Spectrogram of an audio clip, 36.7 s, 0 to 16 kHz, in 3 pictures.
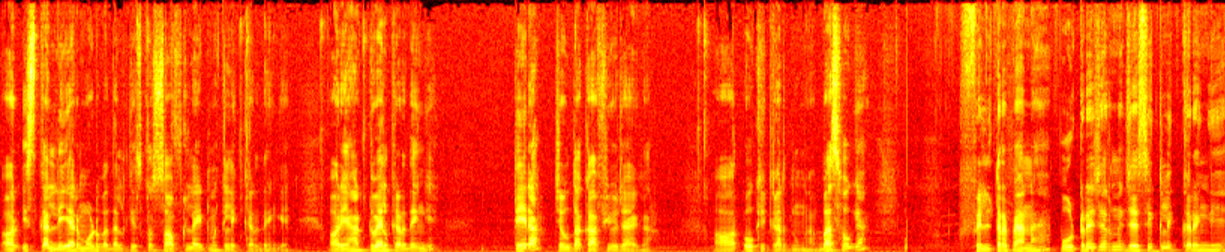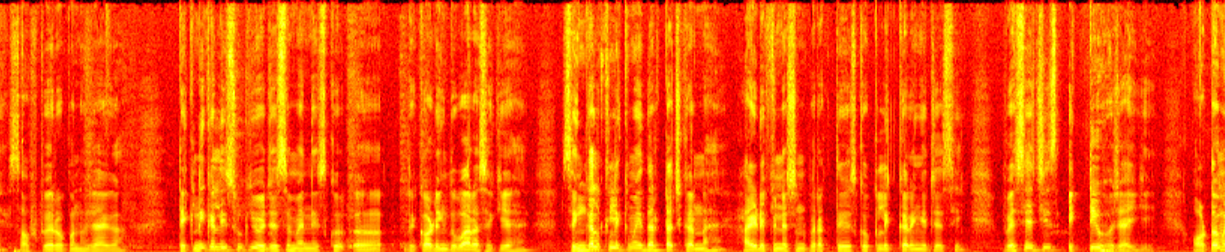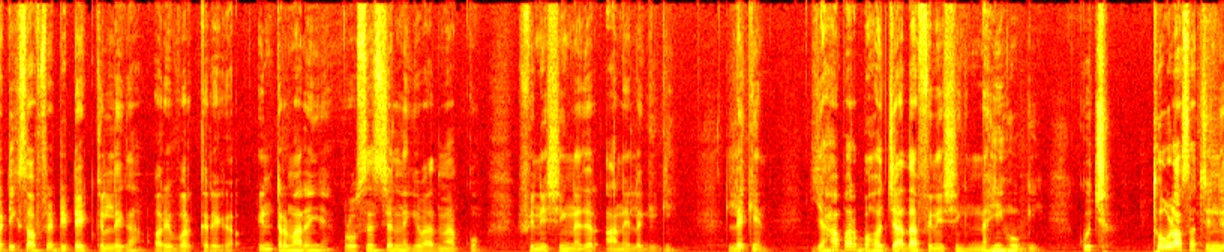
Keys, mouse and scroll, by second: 1.3-6.5 drag, 6.5-6.9 scroll up 1, 6.9 click, 10.5 click, 18.0 click, 19.6-20.5 scroll up 1, 20.5-22.4 drag, 27.8 click, 31.1 click.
